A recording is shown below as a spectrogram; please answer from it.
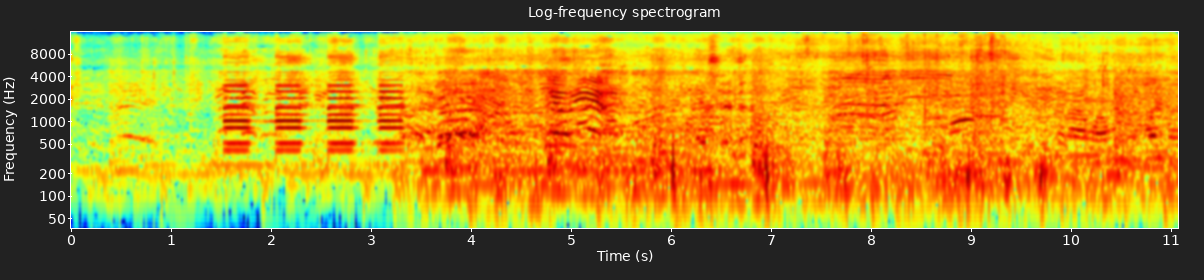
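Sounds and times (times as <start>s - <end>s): people talking: 1.4s - 11.0s
car horn honks: 1.5s - 3.4s.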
